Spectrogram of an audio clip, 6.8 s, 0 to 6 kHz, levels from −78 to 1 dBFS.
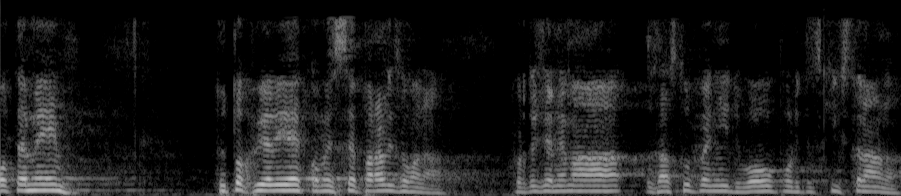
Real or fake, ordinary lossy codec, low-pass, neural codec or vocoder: fake; AAC, 24 kbps; 5.4 kHz; codec, 16 kHz, 8 kbps, FreqCodec, smaller model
